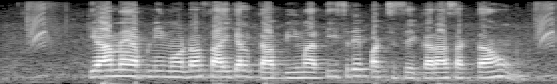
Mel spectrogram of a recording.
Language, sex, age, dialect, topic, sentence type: Hindi, female, 18-24, Awadhi Bundeli, banking, question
